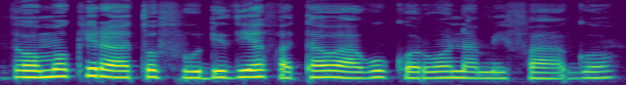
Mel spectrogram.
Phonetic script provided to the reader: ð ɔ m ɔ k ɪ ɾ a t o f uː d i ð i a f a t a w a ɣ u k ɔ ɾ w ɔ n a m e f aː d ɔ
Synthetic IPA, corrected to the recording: ð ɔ m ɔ k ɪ ɾ a t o f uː d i ð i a f a t a w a ɣ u k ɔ ɾ w ɔ n a m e f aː ɡ ɔ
